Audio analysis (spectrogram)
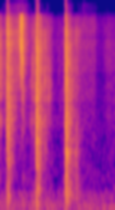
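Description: Tarot cards riffled in a few quick bursts, close and crisp, each flurry a short papery rush with brief pauses between, no voices.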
